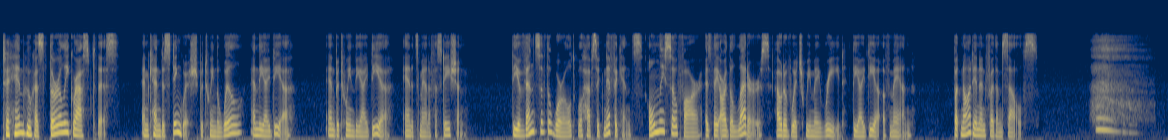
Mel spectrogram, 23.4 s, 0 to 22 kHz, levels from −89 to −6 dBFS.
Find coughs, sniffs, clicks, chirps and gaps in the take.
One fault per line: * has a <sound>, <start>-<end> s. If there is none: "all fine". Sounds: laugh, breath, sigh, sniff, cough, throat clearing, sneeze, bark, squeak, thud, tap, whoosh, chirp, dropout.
* has a sigh, 21.8-23.1 s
